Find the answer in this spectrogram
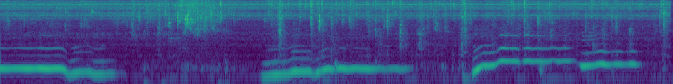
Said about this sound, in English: I've been saving up all the bottles and the big pots that I own, and I've been filling them with water from the bathtub.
